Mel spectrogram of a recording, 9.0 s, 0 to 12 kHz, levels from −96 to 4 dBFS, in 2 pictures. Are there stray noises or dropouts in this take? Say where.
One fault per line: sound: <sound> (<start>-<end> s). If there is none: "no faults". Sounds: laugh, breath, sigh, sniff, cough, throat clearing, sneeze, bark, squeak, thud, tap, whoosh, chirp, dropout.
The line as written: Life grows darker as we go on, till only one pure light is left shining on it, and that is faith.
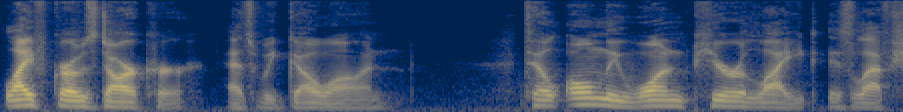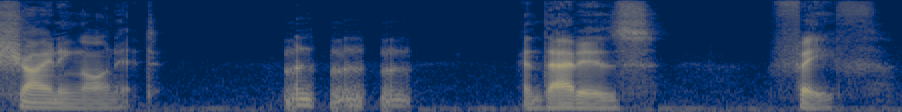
sound: laugh (5.9-6.6 s)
